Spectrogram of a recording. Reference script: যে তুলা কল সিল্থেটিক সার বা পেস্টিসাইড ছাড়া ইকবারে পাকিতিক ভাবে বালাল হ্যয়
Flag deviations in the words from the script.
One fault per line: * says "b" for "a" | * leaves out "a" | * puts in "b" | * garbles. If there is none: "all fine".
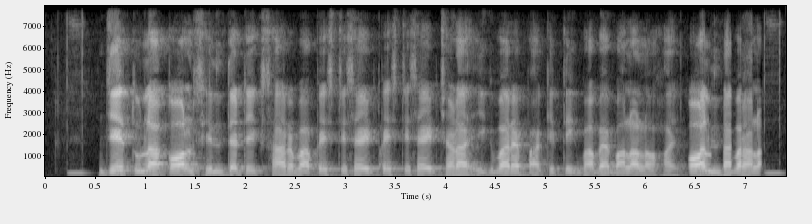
* puts in "পেস্টিসাইড"
* garbles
